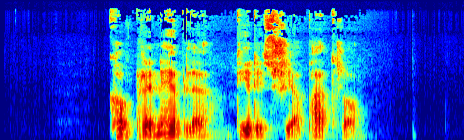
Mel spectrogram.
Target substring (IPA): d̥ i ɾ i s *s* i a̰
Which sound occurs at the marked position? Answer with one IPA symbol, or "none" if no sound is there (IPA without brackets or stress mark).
ʃ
